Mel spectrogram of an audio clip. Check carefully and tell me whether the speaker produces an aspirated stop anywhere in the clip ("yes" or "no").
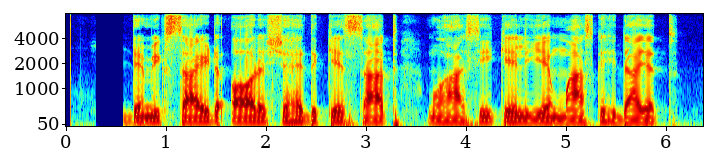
yes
